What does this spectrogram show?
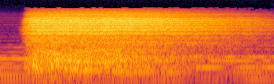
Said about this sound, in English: And then exhale completely. Inhale deeply again.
